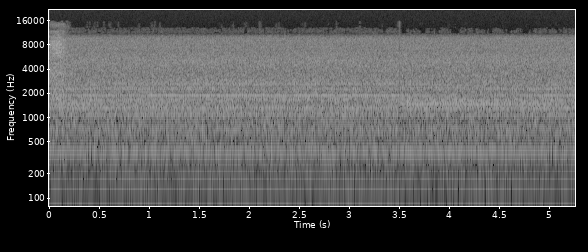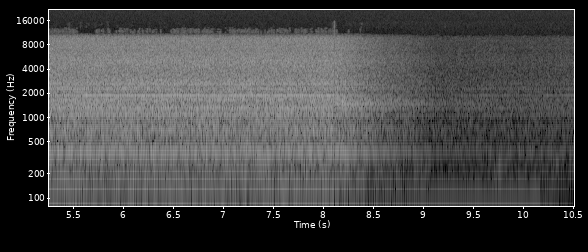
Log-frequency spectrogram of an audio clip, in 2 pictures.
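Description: Steady machine hum with hiss and a few held tones, an industrial sound effect for the BOF oxygen lance being driven into position by its hydraulic cylinder. It fades away about eight and a half seconds in, leaving only a faint low hum.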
